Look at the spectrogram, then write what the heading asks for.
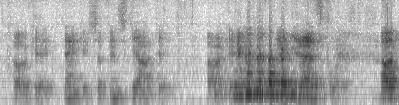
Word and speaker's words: Sapezhinskayte: So it's Sapezhinskayte. Okay, thank you. Sapezhinskayte.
